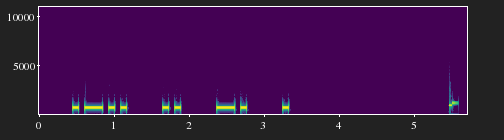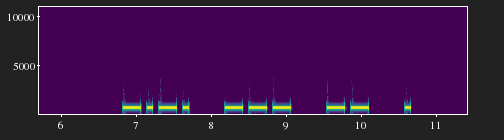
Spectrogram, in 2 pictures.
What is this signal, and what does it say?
Morse code, heard as a keyed tone, about 15 wpm, spaced as for 11 wpm, 700 Hz. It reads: LINE COME
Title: 2x Character Spacing - Top 500 Words - 15wpm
